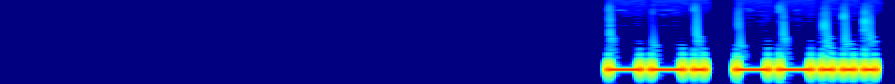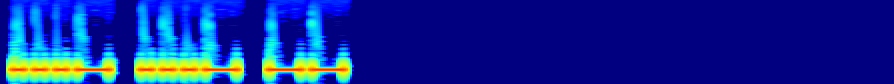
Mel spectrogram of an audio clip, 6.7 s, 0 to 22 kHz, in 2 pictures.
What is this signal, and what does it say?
Morse code, heard as a keyed tone, about 30 wpm, 700 Hz. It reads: G7VVM
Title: DXCC-100 Call Signs - 5 Characters - Repeated 3x - 30wpm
